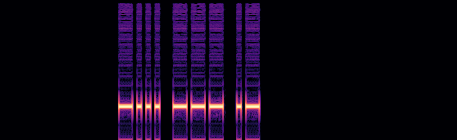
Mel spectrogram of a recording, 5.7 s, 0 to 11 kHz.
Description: Morse code, heard as a keyed tone, about 21 wpm, 800 Hz. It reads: BOA
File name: Alphabetical / Alphabetical mp3s / Bs @20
